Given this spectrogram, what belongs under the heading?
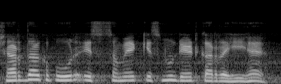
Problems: background sounds at intervals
